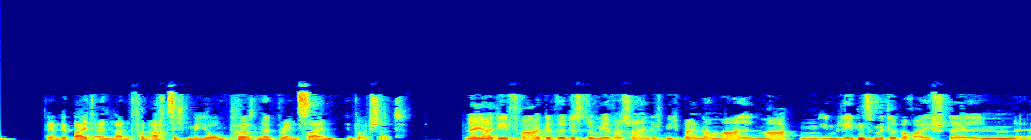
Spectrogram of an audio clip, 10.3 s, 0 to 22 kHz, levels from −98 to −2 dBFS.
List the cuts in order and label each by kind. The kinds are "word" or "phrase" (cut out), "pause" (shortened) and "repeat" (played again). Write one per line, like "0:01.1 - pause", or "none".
none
